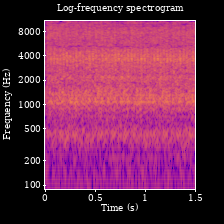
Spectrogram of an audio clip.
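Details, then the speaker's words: Car engine after cleaning carbon from the throttle body with carburetor cleaner while running: short, steady, even idle with no hunting or vacuum-leak hiss; idle rpm now stable, dropping smoothly and revving up quickly. "quy trình RPM nhàn rỗi của ô tô đã ổn định, nó giảm RPM một cách trơn tru và sau đó tăng tốc nhanh chóng"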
